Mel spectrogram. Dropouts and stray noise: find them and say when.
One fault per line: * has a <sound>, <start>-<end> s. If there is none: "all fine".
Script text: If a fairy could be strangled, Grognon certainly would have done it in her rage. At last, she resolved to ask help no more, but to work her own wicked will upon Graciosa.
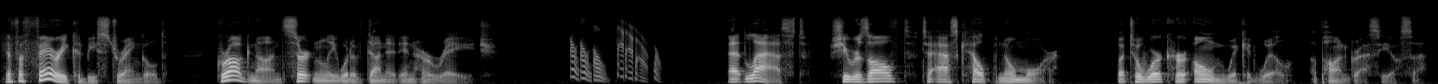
* has a chirp, 5.7-6.6 s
